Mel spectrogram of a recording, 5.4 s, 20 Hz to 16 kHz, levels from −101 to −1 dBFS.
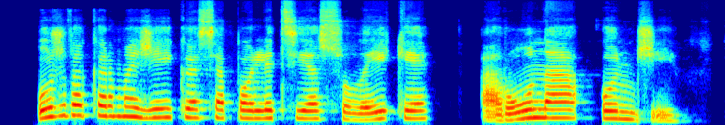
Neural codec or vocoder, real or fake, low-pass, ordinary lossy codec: none; real; 14.4 kHz; Opus, 24 kbps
